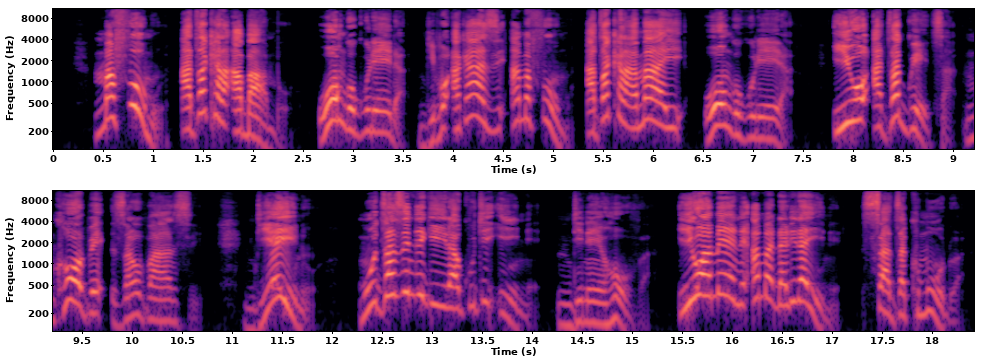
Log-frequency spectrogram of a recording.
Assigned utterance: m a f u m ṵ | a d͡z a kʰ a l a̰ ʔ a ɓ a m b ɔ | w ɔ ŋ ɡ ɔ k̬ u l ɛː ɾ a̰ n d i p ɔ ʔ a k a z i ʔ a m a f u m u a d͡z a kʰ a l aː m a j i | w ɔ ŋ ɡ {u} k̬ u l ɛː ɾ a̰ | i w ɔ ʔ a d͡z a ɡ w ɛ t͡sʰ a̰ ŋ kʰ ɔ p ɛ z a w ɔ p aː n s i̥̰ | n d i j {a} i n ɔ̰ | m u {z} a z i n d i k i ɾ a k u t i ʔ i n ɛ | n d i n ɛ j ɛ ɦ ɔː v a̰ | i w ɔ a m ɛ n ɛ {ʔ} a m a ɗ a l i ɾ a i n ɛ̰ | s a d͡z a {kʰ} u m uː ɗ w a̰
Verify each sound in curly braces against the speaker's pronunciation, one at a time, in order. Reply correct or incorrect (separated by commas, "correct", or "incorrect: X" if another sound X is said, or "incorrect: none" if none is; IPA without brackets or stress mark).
incorrect: ɔ, incorrect: ɛ, incorrect: d͡z, correct, correct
